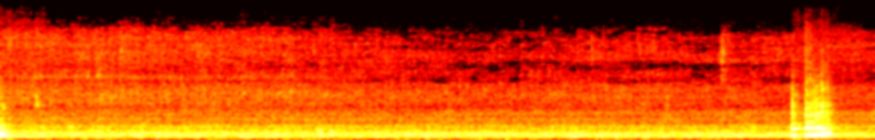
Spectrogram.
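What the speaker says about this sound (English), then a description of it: "I'll mix my rice with the carrot and onion." Cooked rice is mixed with carrot and onion in a pot, giving a steady, soft scraping and shuffling texture, ending in a brief louder metallic clink near the end.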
